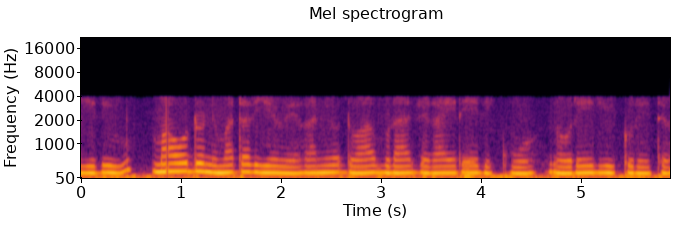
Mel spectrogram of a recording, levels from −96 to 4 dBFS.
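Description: At 0.86 to 0.88 s, packet loss filled with silence: a single 20 ms packet went missing over the G.711 telephone line, leaving a short hard-edged hole.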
